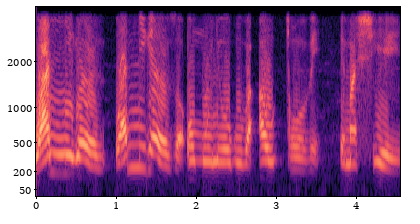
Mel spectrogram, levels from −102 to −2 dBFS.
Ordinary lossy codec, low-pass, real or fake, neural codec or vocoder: none; 3.6 kHz; real; none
